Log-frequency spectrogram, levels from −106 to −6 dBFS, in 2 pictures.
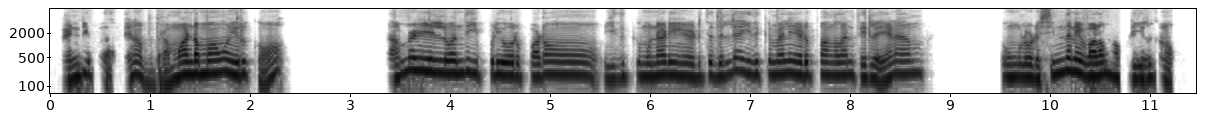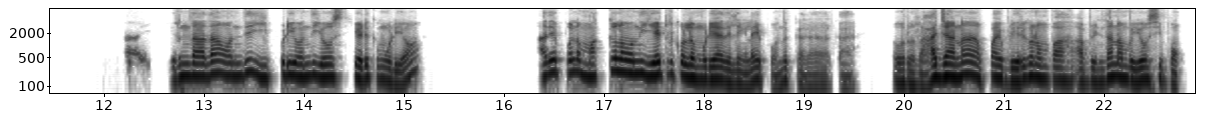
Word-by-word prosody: கண்டிப்பா. 170 +6 -2 0.2
ஏன்னா 190 0 -1 0.2
பிரமாண்டமாவும் 200 - +4
இருக்கும். 190 - -3 1.1
தமிழில் 230 +5 +3
வந்து 210 +2 +2
இப்பிடி 195 +1 -2
ஒரு 185 -1 +1
படம் 195 +3 0 0.5
இதுக்கு 165 +3 -8
முன்னாடியும் 185 +1 +2
எடுத்ததில்லை, 180 +6 -3
இதுக்கு 200 0 -3
மேலயும் 200 0 +2
எடுப்பாங்களான்னு 190 0 -1
தெரில. 160 -2 0
ஏன்னா 200 +3 -1 1.1
உங்களோட 170 -1 +1
சிந்தனை 220 +3 +4
வளம் 185 +2 +5
அப்படி 155 -1 -6
இருக்கணும். 150 -6 -4 1.2
அ - - -33
இருந்தா 175 +3 +1
தான் 205 -1 0
வந்து, 180 +3 -2 0.2
இப்படி 180 +4 -3
வந்து 175 +2 -1
யோசிச்சு 165 -1 -1
எடுக்க 160 0 -5
முடியும். 130 - -3 1.3
அதேபோல 215 +3 0
மக்களும் 215 +7 +1
வந்து 205 -1 +2
ஏற்றுக்கொள்ள 190 -3 +2
முடியாது 145 -2 +2
இல்லைங்களா? 120 +4 -3
இப்போ 130 - -19
வந்து 135 +7 -6
க - - -14 0.4
க - - -18 0.6
ஒரு 120 -1 -3
ராஜான்னா, 170 - +4
"அப்பா 165 +3 -6
இப்படி 135 -2 0
இருக்கணும்ப்பா" 155 -2 -1 0.2
அப்படின்னு 130 +2 -4
தான் 170 0 +2
நம்ப 155 -3 0
யோசிப்போம். 135 -6 -4
175 Hz, 130 wpm, -19 LUFS, 155-195 Hz, 1.3 s, வளம்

